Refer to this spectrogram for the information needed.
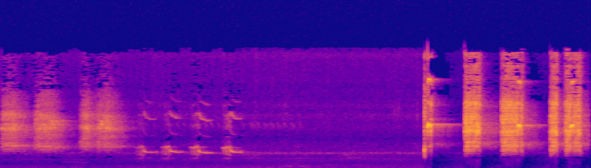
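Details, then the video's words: Black francolin (kala teetar) call: harsh, grating notes in quick rhythmic bursts, softer scratchy phrases first, then a run of loud, screechy rasps. "kala teetar"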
